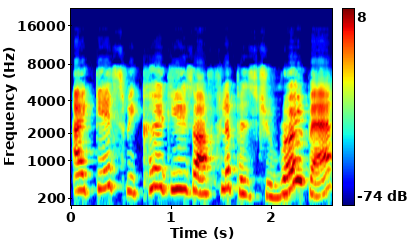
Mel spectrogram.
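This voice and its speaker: A woman puts on a character voice, raised and projected, at a moderate pace and an extremely high pitch. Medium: read story. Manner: nervous.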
